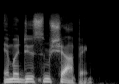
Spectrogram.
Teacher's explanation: in the ultra-casual, highly contracted flow you'd hear hanging out with friends, I'm gonna shrinks even further to just Imma.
